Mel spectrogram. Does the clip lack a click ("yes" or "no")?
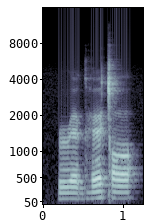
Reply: no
